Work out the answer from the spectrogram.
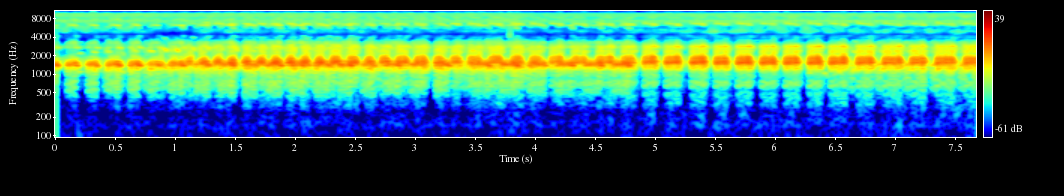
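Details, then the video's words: A frog or toad croaks in a fast, steady run of nasal, mid-pitched pulses, about two and a half per second, lasting the whole stretch with no other clear sounds. "Real 🐸 sound katak atau kodok || frog or toad"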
